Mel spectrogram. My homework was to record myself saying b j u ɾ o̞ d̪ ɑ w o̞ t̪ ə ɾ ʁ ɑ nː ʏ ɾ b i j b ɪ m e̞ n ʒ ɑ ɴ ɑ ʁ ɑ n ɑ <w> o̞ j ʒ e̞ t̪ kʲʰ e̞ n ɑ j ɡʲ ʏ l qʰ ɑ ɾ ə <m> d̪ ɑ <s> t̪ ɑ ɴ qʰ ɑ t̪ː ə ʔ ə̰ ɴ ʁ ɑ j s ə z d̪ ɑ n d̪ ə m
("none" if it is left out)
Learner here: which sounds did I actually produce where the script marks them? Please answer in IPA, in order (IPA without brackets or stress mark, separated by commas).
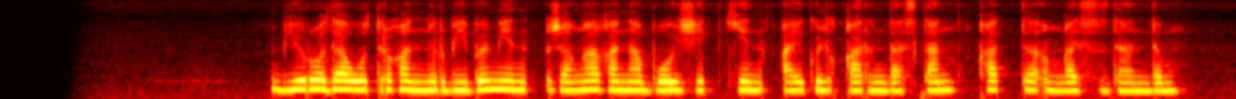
b, n, s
